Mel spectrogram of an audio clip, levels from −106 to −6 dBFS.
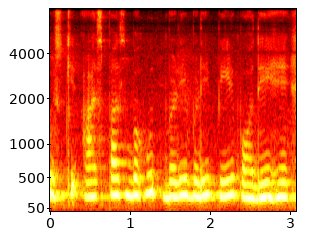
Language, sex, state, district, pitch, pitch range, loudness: Hindi, female, Jharkhand, Deoghar, 220 Hz, 215-240 Hz, -13 LUFS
